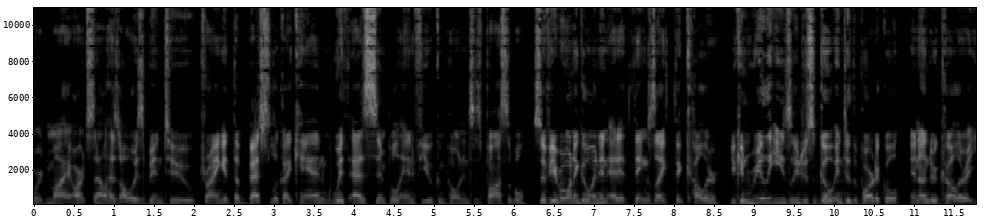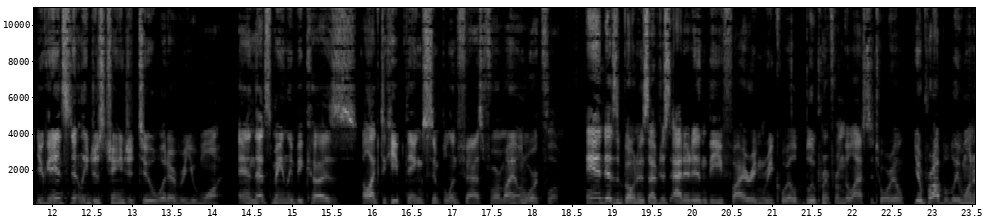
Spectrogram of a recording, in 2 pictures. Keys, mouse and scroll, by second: 3.0 click, 3.8 click, 4.5 click, 6.8 click, 7.6 click, 8.7 click, 9.9 click, 10.5-11.7 drag, 12.2 click, 12.6 click, 12.8 click, 13.3 click, 13.8 click, 14.5-17.1 drag, 18.9 click, 19.9 click, 20.3-21.2 drag, 21.4 click, 21.9 click, 23.3-23.5 right drag.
